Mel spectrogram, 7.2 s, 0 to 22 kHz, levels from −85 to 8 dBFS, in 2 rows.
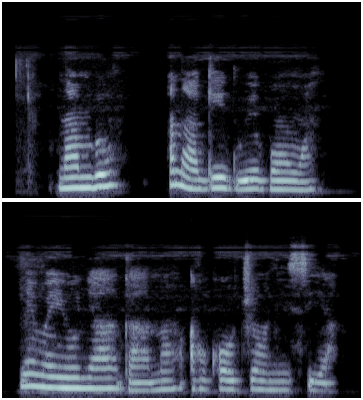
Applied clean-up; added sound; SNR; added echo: none; none; none; none.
